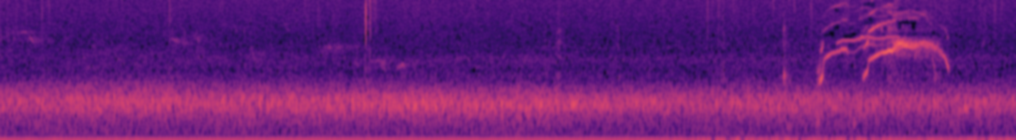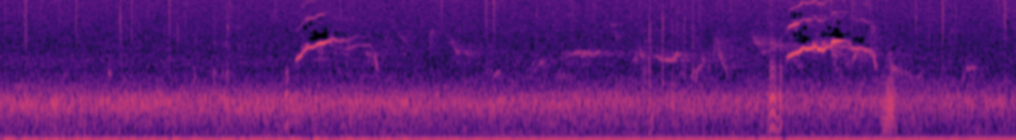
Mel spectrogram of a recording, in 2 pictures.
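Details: Osprey female with two chicks on a nest in Estonia at evening, calling the male to bring fish: three thin whistled, arched chirps spaced two to three seconds apart, rather faint against strong low noise.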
